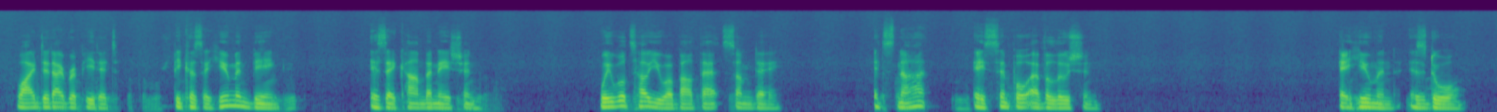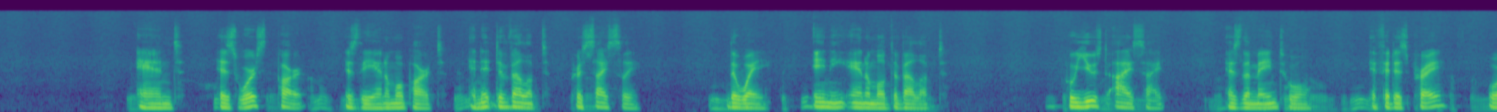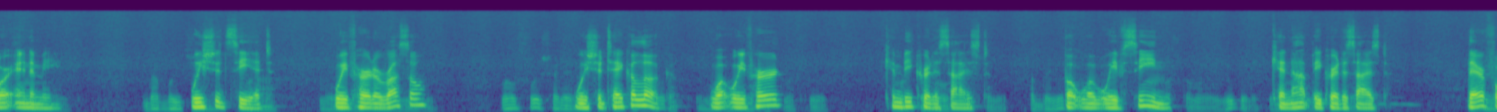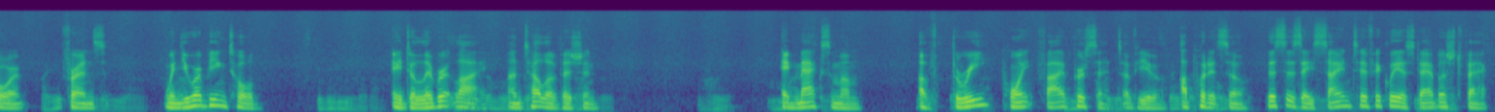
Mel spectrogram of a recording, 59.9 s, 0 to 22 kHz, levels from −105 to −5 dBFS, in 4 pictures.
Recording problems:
hiss; faint; throughout; 25 dB below the speech

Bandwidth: 15 kHz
